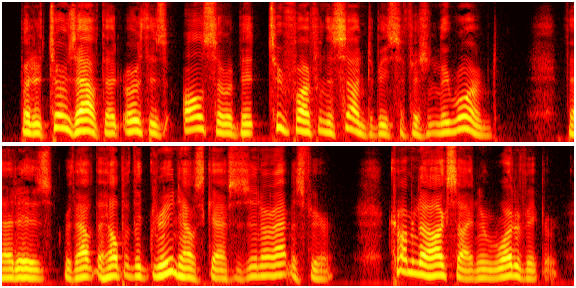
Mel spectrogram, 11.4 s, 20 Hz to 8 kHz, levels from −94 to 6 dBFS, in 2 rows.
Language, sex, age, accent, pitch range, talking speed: English, male, 60-79, American, 135-175 Hz, 190 wpm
